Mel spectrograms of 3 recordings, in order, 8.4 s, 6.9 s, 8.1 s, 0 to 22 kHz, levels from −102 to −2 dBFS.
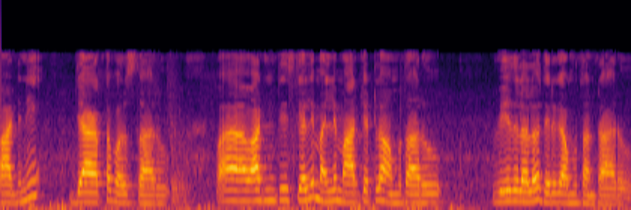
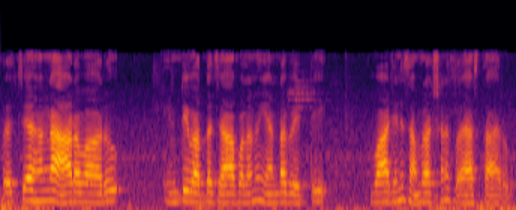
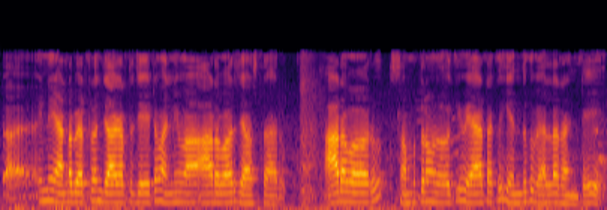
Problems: background conversations at intervals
